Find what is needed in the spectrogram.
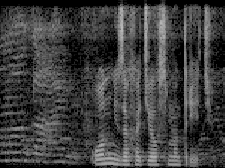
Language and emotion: Russian, neutral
